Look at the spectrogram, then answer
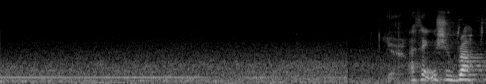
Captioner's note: groaning faintly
